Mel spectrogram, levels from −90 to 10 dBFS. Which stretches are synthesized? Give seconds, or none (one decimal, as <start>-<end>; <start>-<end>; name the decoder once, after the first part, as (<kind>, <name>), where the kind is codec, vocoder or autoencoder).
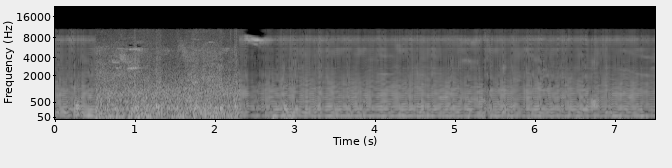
0.0-0.5 (vocoder, BigVGAN v2); 2.3-7.5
